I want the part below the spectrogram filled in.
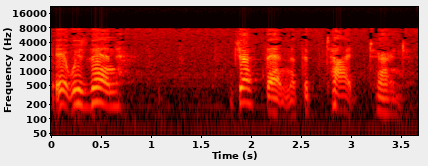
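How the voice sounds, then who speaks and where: An actress playing a gracious, melancholy mother, speaking in a hesitant, measured and dramatic way in a 1970s radio drama. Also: low voice, sing-song, a little mellow, exaggerated voice. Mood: grave, haunted. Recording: dull noisy 1970s radio broadcast.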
